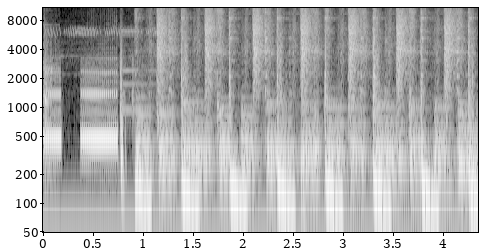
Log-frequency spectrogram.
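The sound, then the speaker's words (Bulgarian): A brief burst of steady electronic telephone dialing tones from a Darik radio wake-up call segment opens, then quickly gives way to loud, rhythmic music with a thumping bass beat. No one speaks. “Насърчи събуждане по телефона, като се обадиш на Дарик.”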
